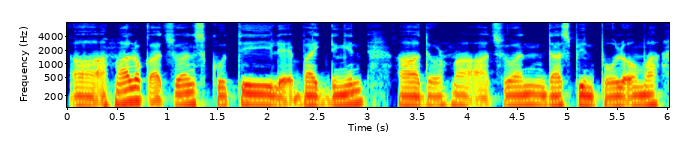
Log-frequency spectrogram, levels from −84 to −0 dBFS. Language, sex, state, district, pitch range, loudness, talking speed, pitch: Mizo, male, Mizoram, Aizawl, 100-110 Hz, -17 LUFS, 170 wpm, 105 Hz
